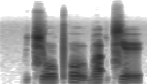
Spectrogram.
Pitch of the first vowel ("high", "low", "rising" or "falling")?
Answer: low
